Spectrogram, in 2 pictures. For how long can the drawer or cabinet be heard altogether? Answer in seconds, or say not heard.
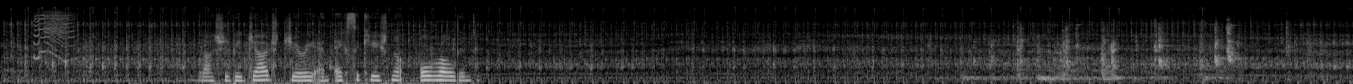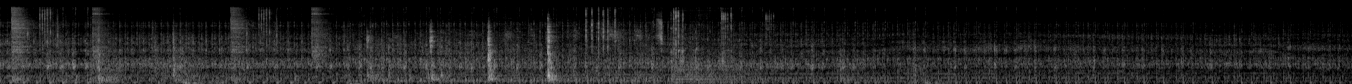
3 s.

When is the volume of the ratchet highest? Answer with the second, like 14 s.
19 s.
